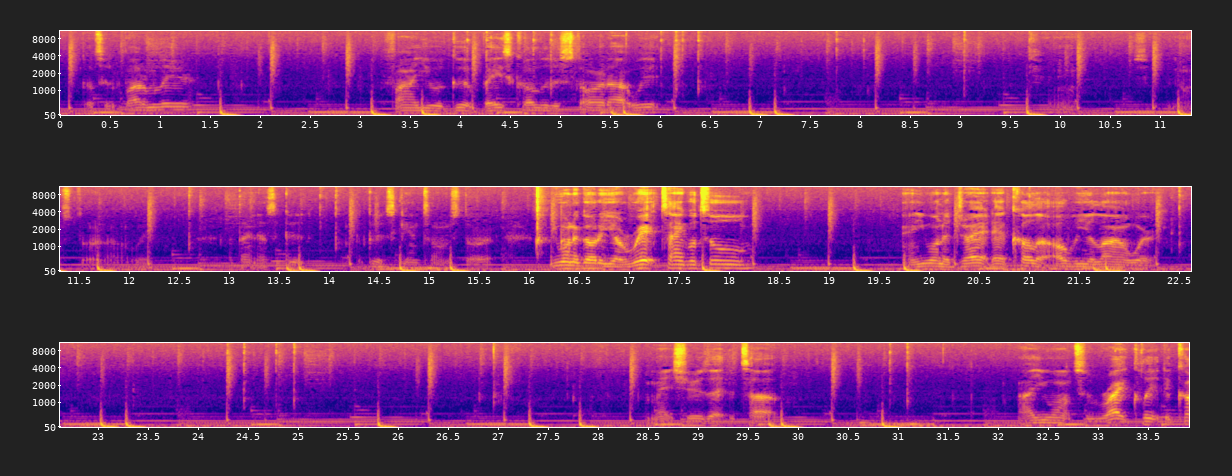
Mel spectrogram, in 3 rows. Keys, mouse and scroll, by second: 4.0 click, 6.0 click, 7.7-9.0 drag, 9.6-12.5 drag, 13.9 click, 21.0-22.5 drag, 24.2-28.6 drag, 30.9 click, 33.2 right click.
